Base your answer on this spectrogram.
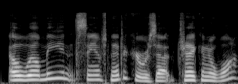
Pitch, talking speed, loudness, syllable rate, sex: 210 Hz, 275 wpm, -16 LUFS, 6.3 syllables/s, male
